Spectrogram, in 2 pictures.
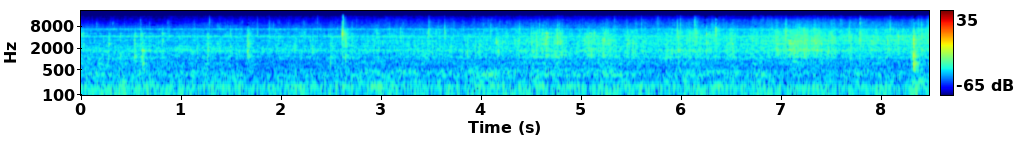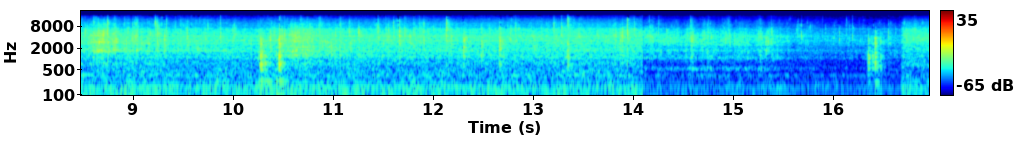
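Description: Food sizzling steadily as it fries in a pan, with a few short knocks of a utensil against the pan.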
